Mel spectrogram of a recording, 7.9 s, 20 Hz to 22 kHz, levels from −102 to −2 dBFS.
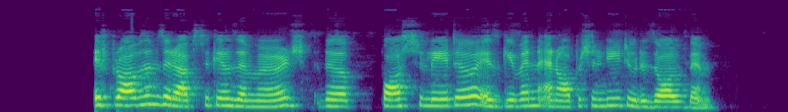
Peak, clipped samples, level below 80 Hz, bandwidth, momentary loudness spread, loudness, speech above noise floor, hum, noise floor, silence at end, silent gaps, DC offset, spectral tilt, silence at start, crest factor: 0 dBFS; under 0.1%; -70 dBFS; 7.4 kHz; 9 LU; -16 LUFS; over 74 dB; none; under -90 dBFS; 0.75 s; none; under 0.1%; -4.5 dB/octave; 0.95 s; 16 dB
